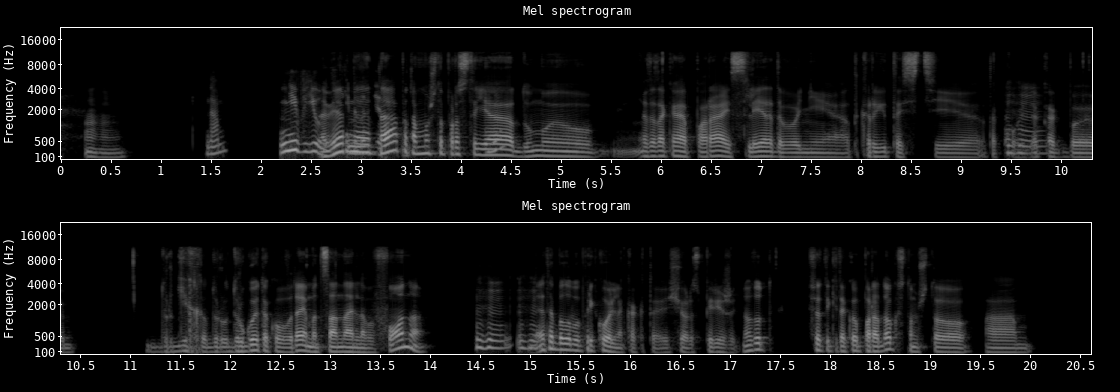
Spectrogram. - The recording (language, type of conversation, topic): Russian, unstructured, Какое событие из прошлого вы бы хотели пережить снова?
- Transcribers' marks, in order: tapping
